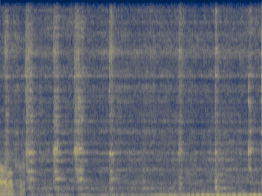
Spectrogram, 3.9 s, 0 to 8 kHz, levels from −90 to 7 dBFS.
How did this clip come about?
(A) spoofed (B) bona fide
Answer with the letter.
A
